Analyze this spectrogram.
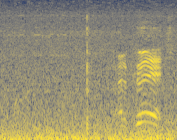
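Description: A bat cracks sharply against a ball.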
